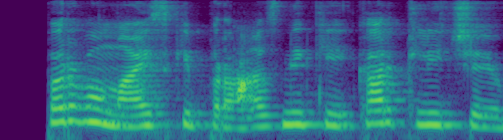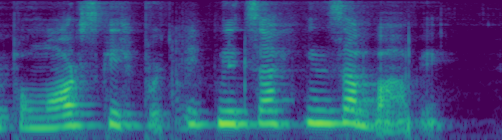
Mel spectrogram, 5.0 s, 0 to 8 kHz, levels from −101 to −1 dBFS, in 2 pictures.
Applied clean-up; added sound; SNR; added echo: neural mask model DeepFilterNet 3.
